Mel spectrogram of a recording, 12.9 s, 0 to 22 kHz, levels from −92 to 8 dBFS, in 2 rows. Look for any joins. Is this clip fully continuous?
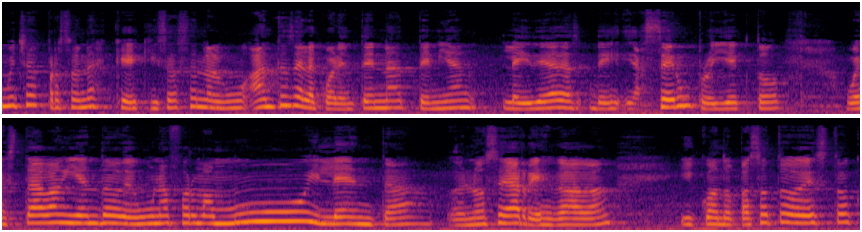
yes; 0 cuts

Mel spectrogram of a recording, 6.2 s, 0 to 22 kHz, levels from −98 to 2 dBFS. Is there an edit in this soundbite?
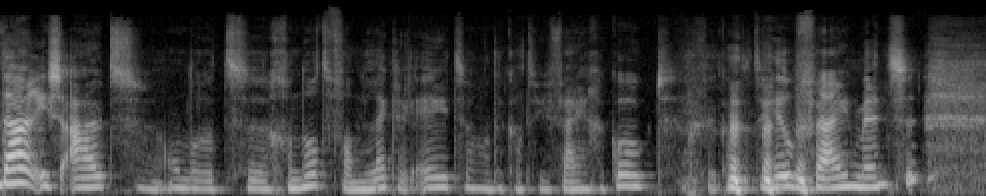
no; 0 cuts

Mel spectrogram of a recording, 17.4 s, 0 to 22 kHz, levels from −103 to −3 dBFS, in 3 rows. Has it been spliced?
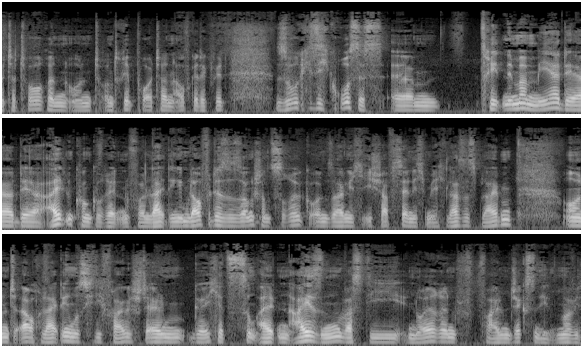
no; 0 cuts

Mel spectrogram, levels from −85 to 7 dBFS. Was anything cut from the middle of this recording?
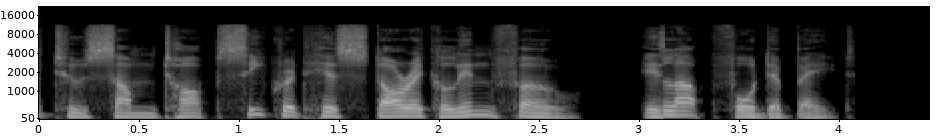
yes; 1 cut; at 3.1 s

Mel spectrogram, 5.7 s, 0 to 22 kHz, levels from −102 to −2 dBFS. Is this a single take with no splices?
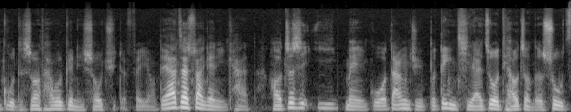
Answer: no; 1 cut; at 2.6 s

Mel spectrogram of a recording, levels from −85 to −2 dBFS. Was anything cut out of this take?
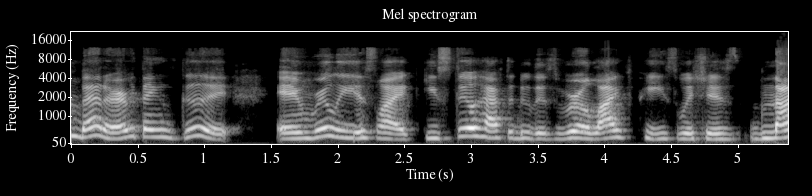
no; 0 cuts

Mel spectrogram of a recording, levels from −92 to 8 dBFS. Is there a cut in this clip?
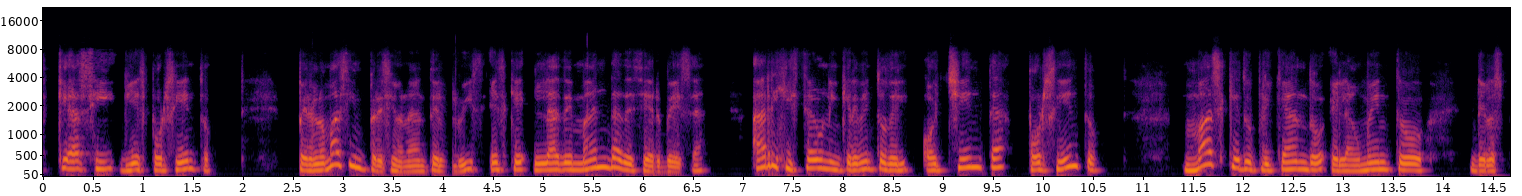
no; 0 cuts

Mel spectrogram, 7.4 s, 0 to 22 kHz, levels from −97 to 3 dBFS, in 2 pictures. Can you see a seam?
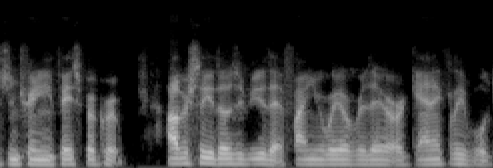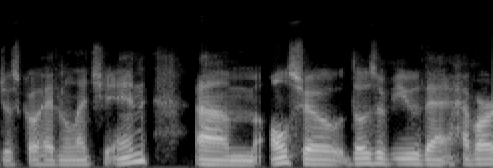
no; 0 cuts

